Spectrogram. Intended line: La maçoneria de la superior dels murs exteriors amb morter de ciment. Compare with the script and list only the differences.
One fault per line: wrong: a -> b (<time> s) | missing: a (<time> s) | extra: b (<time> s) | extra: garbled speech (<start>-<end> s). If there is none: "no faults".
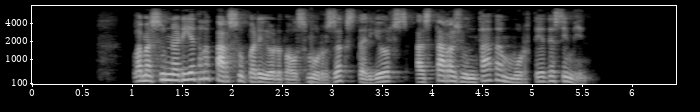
extra: part (1.9 s)
extra: està rejuntada (3.9 s)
